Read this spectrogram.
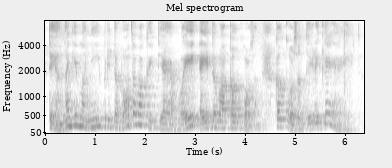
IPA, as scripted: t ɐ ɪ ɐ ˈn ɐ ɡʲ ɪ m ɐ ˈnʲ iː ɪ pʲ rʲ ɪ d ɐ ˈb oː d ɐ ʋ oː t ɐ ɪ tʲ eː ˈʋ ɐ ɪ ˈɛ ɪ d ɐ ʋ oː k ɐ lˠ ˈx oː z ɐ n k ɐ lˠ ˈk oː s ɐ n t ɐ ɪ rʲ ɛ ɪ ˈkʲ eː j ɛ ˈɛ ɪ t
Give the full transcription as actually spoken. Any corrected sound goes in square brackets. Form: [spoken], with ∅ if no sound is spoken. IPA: t ɐ ɪ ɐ ˈn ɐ ɡʲ ɪ m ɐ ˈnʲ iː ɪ pʲ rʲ ɪ d ɐ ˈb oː d ɐ ʋ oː [k] ɐ ɪ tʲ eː ˈʋ ɐ ɪ ˈɛ ɪ d ɐ ʋ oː k ɐ lˠ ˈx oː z ɐ n k ɐ lˠ ˈk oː [z] ɐ n t ɐ ɪ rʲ ɛ ɪ ˈkʲ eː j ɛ ˈɛ ɪ t

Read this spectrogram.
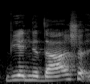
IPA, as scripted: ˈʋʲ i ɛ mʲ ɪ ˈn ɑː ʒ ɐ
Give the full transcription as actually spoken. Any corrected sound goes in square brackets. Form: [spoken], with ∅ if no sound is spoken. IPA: ˈʋʲ i ɛ [nʲ] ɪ [ˈd] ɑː ʒ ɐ

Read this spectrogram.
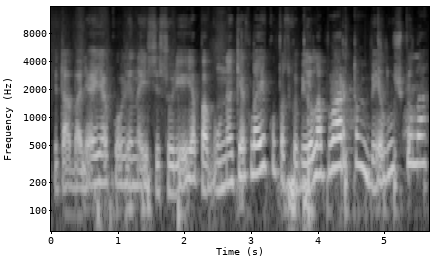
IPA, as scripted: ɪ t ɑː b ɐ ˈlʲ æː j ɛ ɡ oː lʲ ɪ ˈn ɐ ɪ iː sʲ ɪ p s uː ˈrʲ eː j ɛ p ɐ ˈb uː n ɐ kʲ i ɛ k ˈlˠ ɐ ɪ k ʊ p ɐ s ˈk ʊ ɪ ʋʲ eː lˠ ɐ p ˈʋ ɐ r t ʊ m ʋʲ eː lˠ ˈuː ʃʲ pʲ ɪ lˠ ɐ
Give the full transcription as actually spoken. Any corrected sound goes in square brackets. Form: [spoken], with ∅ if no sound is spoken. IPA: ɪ t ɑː b ɐ ˈlʲ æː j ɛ [k] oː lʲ ɪ ˈn ɐ ɪ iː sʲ ɪ [∅] s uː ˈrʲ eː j ɛ p ɐ ˈb uː n ɐ kʲ i ɛ k ˈlˠ ɐ ɪ k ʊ p ɐ s ˈk ʊ ɪ ʋʲ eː lˠ ɐ p ˈʋ ɐ r t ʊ m ʋʲ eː lˠ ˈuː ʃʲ pʲ ɪ lˠ ɐ

